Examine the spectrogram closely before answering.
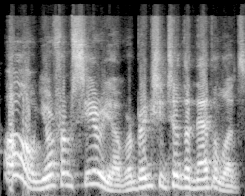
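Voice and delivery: bright, loud oblivious question; loud, cheerful past self asking the Syrian girl where she's from; clueless cheery self. Retold or imitated. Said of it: "my dumb ass goes".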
